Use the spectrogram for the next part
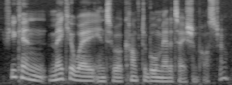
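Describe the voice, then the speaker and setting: A man leading a guided meditation as a teacher, giving gentle instructions with long pauses. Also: fairly low pitch, lively intonation, slight background noise.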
